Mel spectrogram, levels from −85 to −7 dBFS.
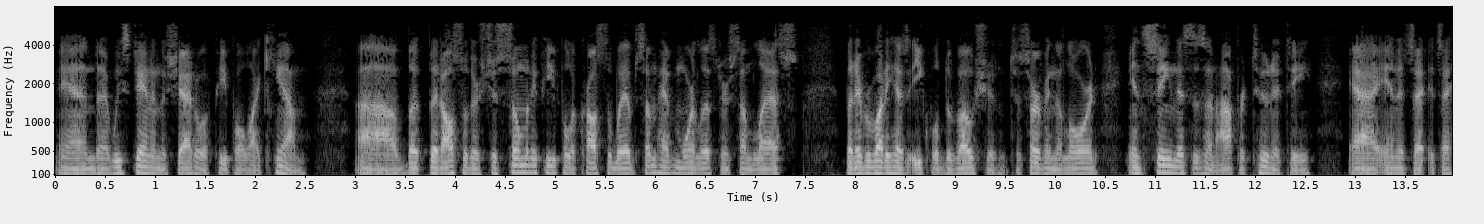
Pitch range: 95-115 Hz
